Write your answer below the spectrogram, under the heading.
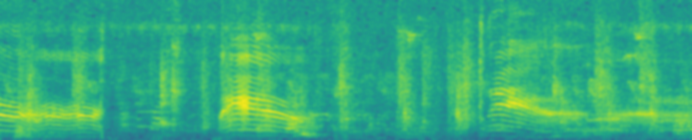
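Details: Domestic cat uttering three long, wavering, strained meows that bend up and down in pitch, close to a caterwaul, with brief breaks between them and a rough, noisy background.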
